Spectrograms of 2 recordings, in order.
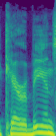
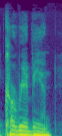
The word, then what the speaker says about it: Caribbean: One of the ones that I always get stuck on is the Caribbean, because some people say Caribbean, some say Caribbean, and both are right.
